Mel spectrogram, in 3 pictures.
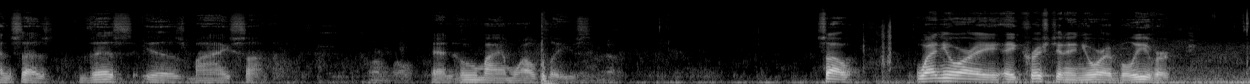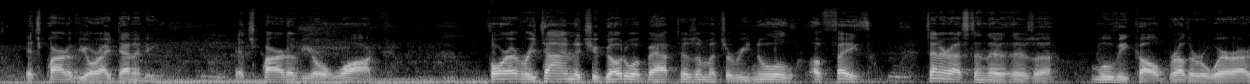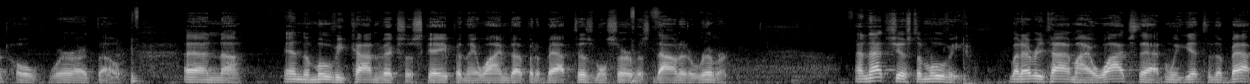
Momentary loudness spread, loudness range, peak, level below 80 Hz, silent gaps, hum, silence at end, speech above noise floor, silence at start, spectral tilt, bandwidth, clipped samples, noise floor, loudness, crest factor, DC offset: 15 LU; 10 LU; -2 dBFS; -44 dBFS; none; none; 0 s; 28 dB; 0 s; -6.5 dB/octave; 15 kHz; under 0.1%; -49 dBFS; -21 LUFS; 20 dB; under 0.1%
